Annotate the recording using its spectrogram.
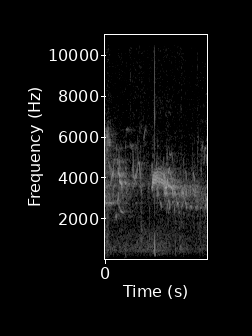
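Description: A golf club taps a ball with a short click.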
